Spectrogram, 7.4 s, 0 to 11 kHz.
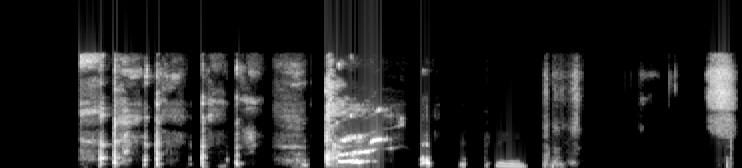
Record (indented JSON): {
  "cough_length": "7.4 s",
  "cough_amplitude": 28162,
  "cough_signal_mean_std_ratio": 0.36,
  "survey_phase": "beta (2021-08-13 to 2022-03-07)",
  "age": "45-64",
  "gender": "Female",
  "wearing_mask": "No",
  "symptom_cough_any": true,
  "symptom_runny_or_blocked_nose": true,
  "symptom_shortness_of_breath": true,
  "symptom_sore_throat": true,
  "symptom_abdominal_pain": true,
  "symptom_diarrhoea": true,
  "symptom_fever_high_temperature": true,
  "symptom_onset": "3 days",
  "smoker_status": "Never smoked",
  "respiratory_condition_asthma": false,
  "respiratory_condition_other": false,
  "recruitment_source": "Test and Trace",
  "submission_delay": "1 day",
  "covid_test_result": "Positive",
  "covid_test_method": "RT-qPCR",
  "covid_ct_value": 15.0,
  "covid_ct_gene": "ORF1ab gene",
  "covid_ct_mean": 15.4,
  "covid_viral_load": "8900000 copies/ml",
  "covid_viral_load_category": "High viral load (>1M copies/ml)"
}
